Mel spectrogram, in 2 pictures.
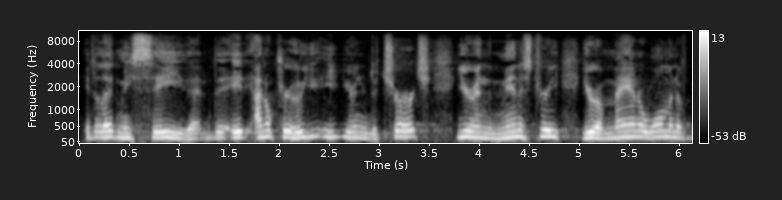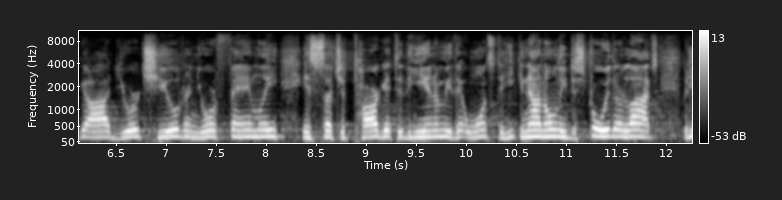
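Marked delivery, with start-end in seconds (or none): none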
